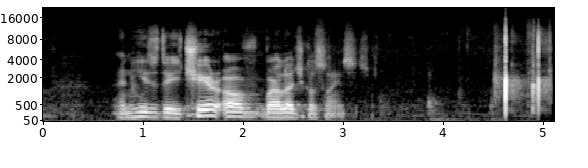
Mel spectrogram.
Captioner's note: applause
